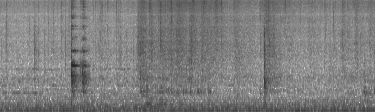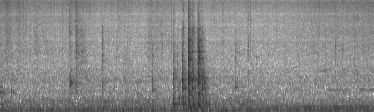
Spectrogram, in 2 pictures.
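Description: Egg frying in hot oil in a steel pan, sizzling steadily, with a few sharp clinks of a utensil against the pan; the loudest is a quick cluster of clinks about eleven seconds in.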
